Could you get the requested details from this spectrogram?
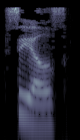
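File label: "seals", British English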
